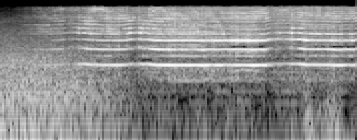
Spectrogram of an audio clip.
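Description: Handheld oscillating multi-tool running with a steady, high-pitched buzz that starts a moment in, as it cuts the overlong ends of walnut strips flush in place.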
